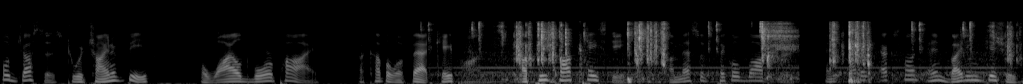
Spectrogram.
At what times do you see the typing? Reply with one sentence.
The typing can be heard from 4.2 to 10.1 s.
